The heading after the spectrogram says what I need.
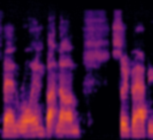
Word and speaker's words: Van Rooyen: It is pronounced Van Rooyen, but no, I'm super happy with the big Roo chant that comes up.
